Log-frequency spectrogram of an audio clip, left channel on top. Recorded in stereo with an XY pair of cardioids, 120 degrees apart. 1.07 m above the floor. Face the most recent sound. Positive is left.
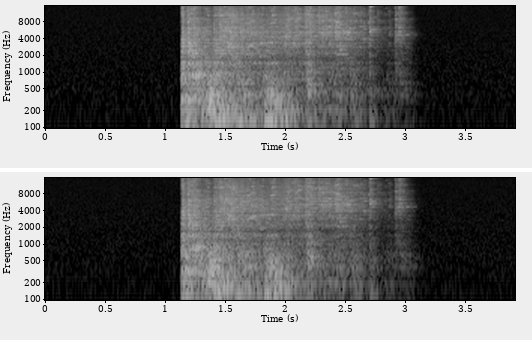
turn(degrees=20)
